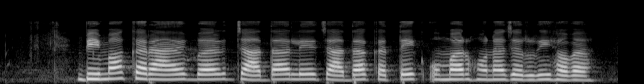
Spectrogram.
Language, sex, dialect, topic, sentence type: Chhattisgarhi, female, Western/Budati/Khatahi, banking, question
